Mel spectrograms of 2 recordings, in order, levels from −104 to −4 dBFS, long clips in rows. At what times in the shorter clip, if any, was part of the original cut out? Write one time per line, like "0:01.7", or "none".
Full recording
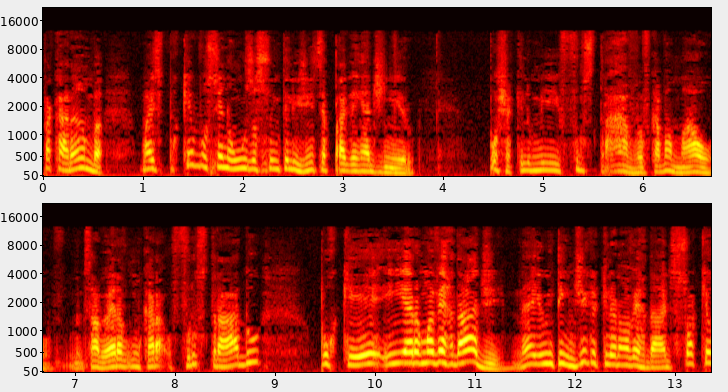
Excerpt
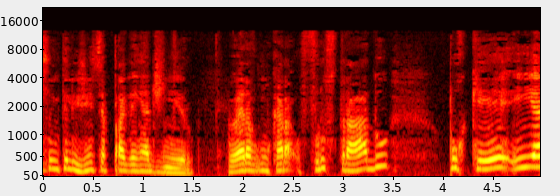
0:01.9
